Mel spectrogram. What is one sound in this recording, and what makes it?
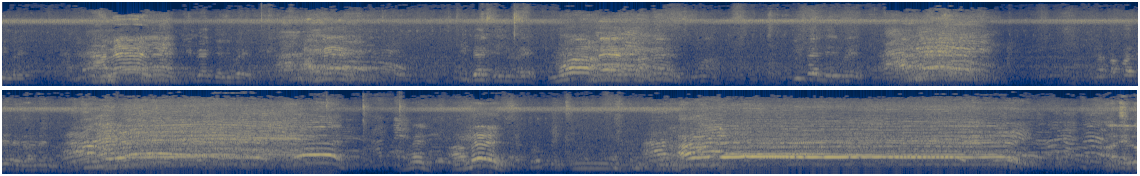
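A crowd chants and sings loudly together.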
